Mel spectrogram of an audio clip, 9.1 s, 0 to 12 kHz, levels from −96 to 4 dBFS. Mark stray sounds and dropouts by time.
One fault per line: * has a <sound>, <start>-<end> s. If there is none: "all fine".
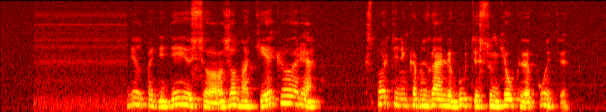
all fine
